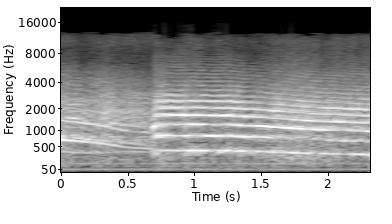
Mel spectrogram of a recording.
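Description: A woman singing a traditional wedding song, holding two long notes that each slide slowly downward. The second note starts a little under a second in.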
